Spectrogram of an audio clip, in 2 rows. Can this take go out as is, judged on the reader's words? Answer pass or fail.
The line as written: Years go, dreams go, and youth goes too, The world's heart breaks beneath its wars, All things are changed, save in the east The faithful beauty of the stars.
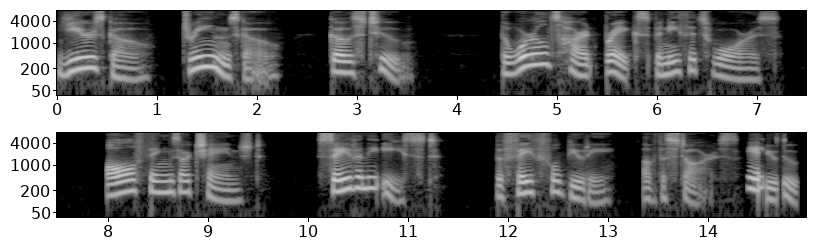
fail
